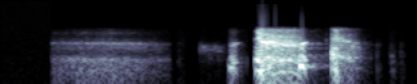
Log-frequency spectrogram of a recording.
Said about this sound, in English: Someone's coughing into their phone.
